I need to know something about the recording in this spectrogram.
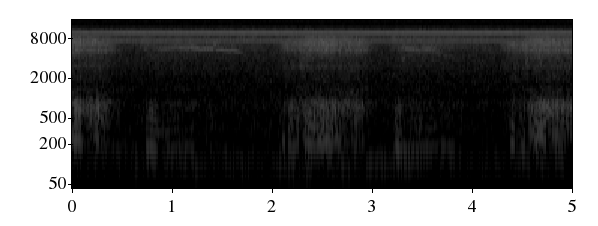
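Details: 9-day-old baby boy whose father snores, snoring while asleep: soft, regular snoring with a rattly quality on each breath, about 26 breaths a minute, in a quiet room.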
